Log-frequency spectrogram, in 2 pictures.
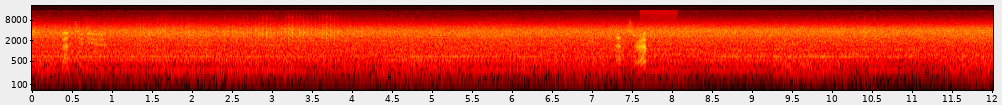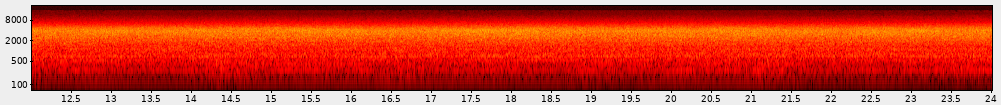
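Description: A small propeller plane's engine drones steadily up close.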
